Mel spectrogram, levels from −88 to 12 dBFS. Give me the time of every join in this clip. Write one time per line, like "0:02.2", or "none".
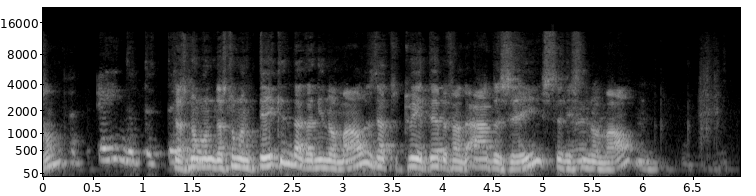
none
